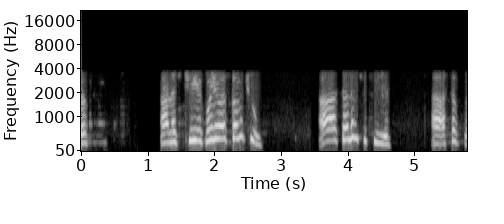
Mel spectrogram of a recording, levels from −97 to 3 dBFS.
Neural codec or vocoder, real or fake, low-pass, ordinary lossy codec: none; real; 3.6 kHz; none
